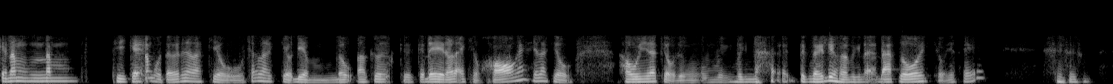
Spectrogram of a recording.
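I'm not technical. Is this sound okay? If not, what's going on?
No, the speech has two kinds of fault.

The first runs through the whole clip. It has been through the Speex codec, an older compression scheme from internet calls and game chat. Here it runs at a fairly low quality setting, so it has too little data to rebuild the voice faithfully. The damage is plainly audible: the voice sounds rough, hoarse and somewhat noisy.

The second is VoIP packet loss concealed by the speech codec. It happens four times: at 1.35 to 1.52 s, 3.81 to 3.94 s, 6.93 to 7.11 s, and 8.71 to 8.81 s. Each time, pieces of the call went missing in transit. The gaps fit roughly a tenth of a second of lost audio in the first case and less in the others. The decoder filled each gap by stretching the last sound it had into a buzzy tone or a coloured noise that fades. It takes a moment after each gap to return to normal.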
